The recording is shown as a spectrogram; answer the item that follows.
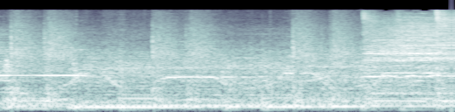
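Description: Live rock band playing loudly, with electric guitars.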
